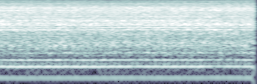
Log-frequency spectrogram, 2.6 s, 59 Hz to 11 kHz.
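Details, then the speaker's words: 1974 Lincoln Mark IV V8 revived after 36 years parked, cold with choke on and fast idle, charging: steady even low hum with no knocks, misses or surging; running smoothly and healthily. "Boy, she sounds good. >> Sounds great. Uh idle's on right now because choke's on."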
